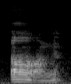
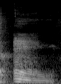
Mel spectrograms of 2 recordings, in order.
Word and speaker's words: Aang: off his name was ong his name was aang his name is aang yeah they changed pronunciations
